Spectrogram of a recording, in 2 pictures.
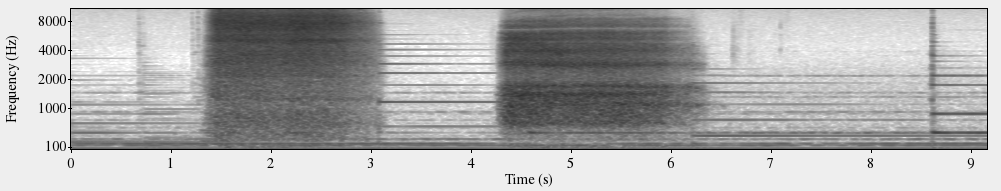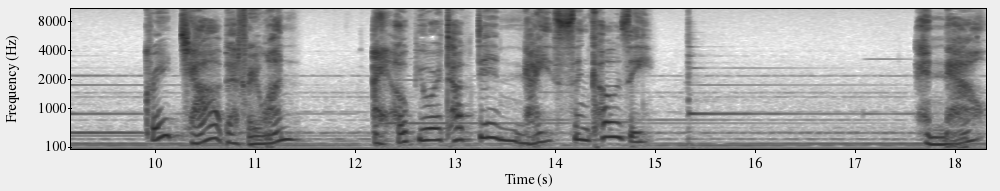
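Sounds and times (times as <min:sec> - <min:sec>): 
slow deep breath in and out during a relaxation exercise: 0:01.3 - 0:03.1, 0:04.3 - 0:06.5
speech: 0:10.0 - 0:11.5, 0:12.4 - 0:15.0, 0:17.7 - 0:18.3.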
